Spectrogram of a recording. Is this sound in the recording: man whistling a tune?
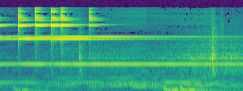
no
